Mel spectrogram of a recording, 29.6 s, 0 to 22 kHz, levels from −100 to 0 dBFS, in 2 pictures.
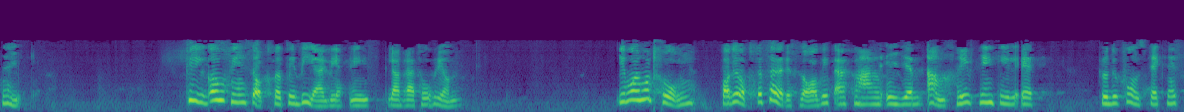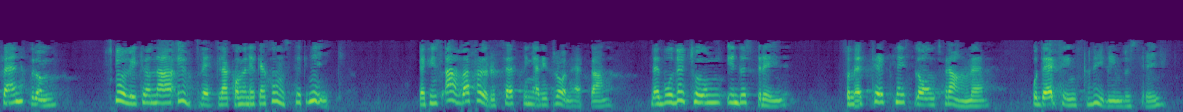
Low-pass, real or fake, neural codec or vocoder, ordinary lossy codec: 7.2 kHz; fake; codec, 16 kHz, 1 kbps, FreqCodec, larger model; MP3, 24 kbps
